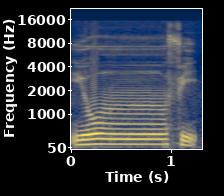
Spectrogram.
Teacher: Karena di sini keba, maka samarkan nunnya kepada huruf fa. Yunfi. Seakan-akan kita langsung melafalkan huruf fa. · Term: ikhfa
